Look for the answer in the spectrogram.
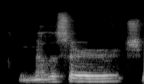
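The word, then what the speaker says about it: Meilisearch: But no, I think they said Melly, so like rhymes with smelly. – Alrighty, I'll take it. – Melisearch.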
